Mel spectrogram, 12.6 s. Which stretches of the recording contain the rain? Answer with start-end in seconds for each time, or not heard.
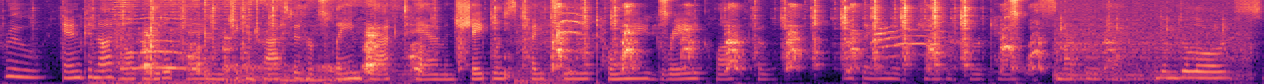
not heard.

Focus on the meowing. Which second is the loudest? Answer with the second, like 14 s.
2 s.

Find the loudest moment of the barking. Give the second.
4 s.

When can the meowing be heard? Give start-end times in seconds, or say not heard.
0.9-2.5, 5.2-5.9, 8.7-9.4.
